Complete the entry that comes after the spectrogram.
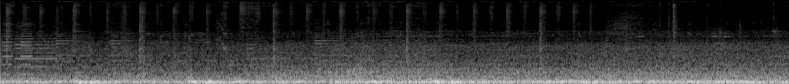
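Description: A car drives along a road on a trip between Jaipur and Rishikesh, heard from inside as a steady low rumble of engine and tyres with light rattles, no talking.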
